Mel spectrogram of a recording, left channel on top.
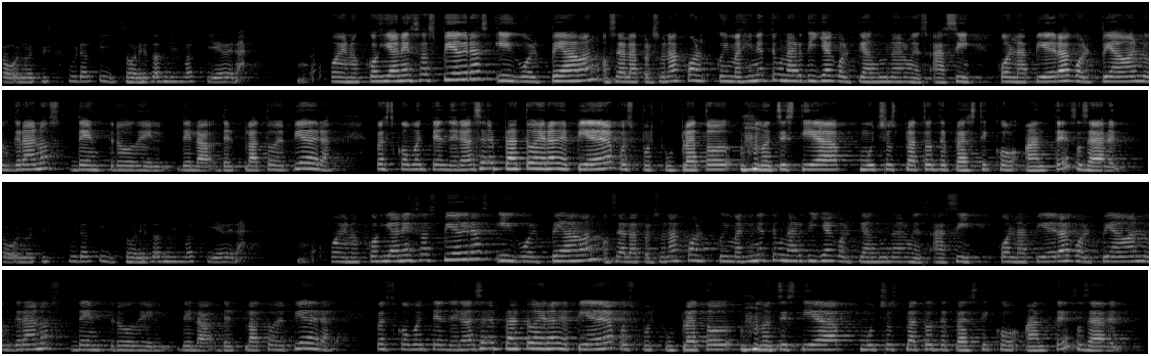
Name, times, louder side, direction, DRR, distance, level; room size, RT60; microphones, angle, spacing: voice 1, 0.0-2.5 3.1-3.2, left 3 dB, 40° left, 12 dB, 1.0 m, -41 dB
voice 2, 2.9-22.7, left 5 dB, 90° left, 11 dB, 1.4 m, -32 dB
26.5 x 19.0 x 7.6 m, 0.80 s
head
